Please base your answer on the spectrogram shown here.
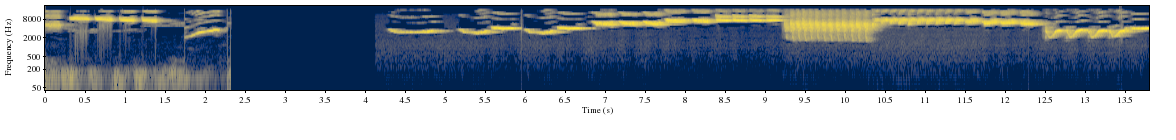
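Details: Cuban bullfinch song and variations: high whistled notes, a low rumble, a pause, then short slurred whistles rising in pitch, a harsh buzzy burst, a long high whistle and a closing series of rapid looped trill notes.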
